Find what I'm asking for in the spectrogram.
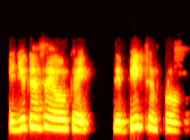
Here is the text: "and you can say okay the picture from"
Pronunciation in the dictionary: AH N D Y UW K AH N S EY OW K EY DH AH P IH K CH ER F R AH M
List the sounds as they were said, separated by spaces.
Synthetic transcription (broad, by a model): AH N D Y UW K AH N S EY OW K EY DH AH B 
